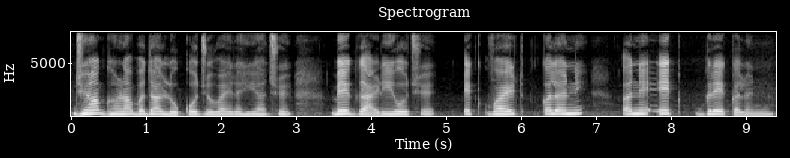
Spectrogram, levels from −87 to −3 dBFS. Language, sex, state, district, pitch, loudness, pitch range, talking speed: Gujarati, female, Gujarat, Valsad, 245 Hz, -17 LUFS, 225-265 Hz, 120 wpm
